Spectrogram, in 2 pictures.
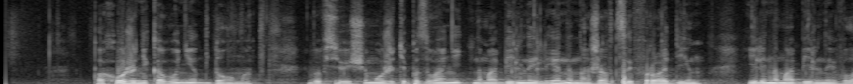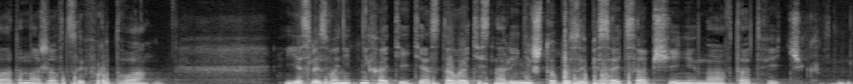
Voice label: ivr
